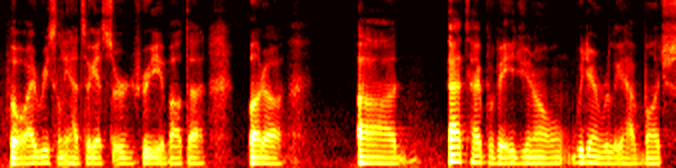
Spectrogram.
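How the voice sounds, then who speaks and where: A man's voice: lowish voice, gravelly, a little mellow, a little hiss or hum. A nineteen-year-old man from Cuba giving casual, rambling commentary to viewers in an informal way, peppered with "you know" and "like". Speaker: video creator.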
